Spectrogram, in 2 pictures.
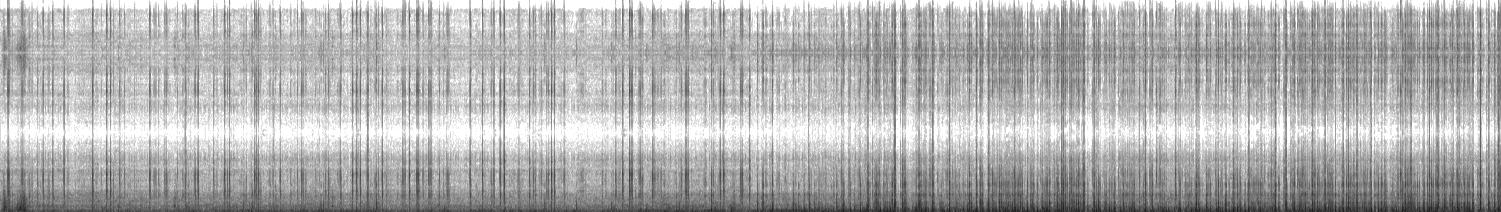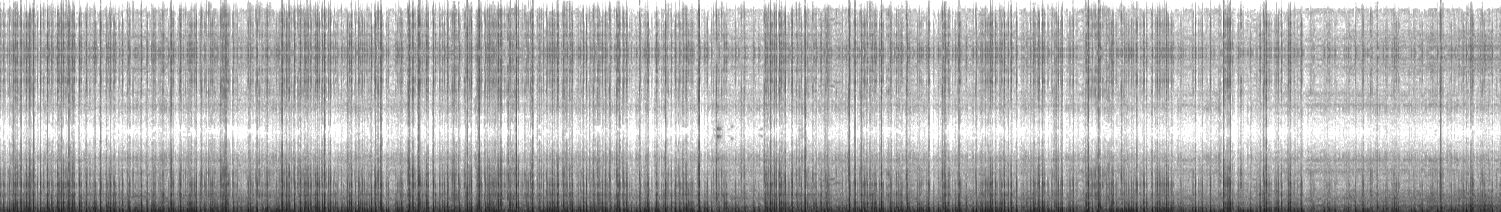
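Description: Mountain bike rolling fast over a gravel dirt road: tyre rumble and rattling from the bike, with wind buffeting the camera's microphone. It gets louder about eight seconds in and stays loud.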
